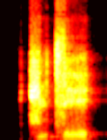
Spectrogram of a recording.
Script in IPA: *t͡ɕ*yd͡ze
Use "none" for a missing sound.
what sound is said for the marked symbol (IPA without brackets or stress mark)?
t͡ɕ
